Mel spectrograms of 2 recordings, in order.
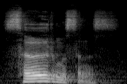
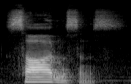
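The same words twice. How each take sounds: First: "Sağır" said sa-ır; wrong as-spelled pronunciation. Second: "Sağır" said saar; correct spoken form. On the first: Teacher contrasts mistake with correction, "Sağır" as sa-ır. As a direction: let ı be heard in "Sağır". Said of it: "Yanlış olan". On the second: Teacher contrasts correction with mistake, "Sağır" as saar. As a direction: swallow ı, long a in "Sağır". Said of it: "Doğru olan". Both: Shown as a demonstration.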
